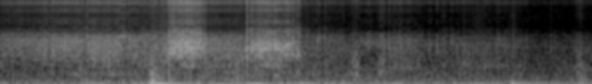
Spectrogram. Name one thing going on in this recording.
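A small toy car rolls along a plastic track.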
